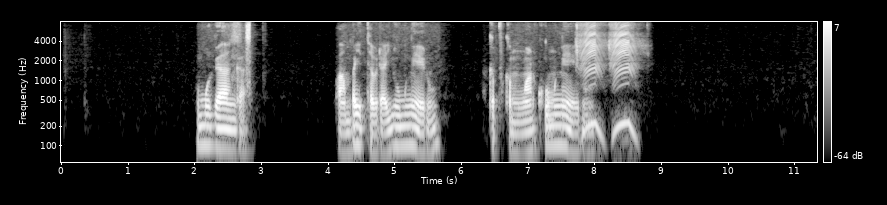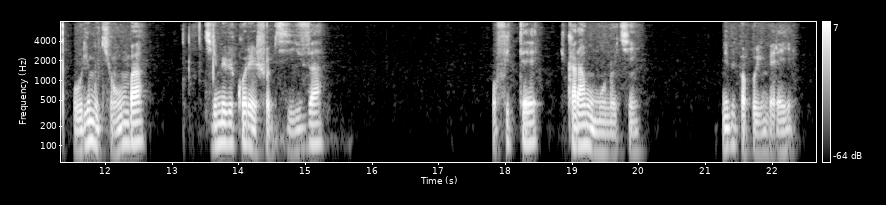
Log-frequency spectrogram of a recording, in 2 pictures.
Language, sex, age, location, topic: Kinyarwanda, male, 25-35, Huye, health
